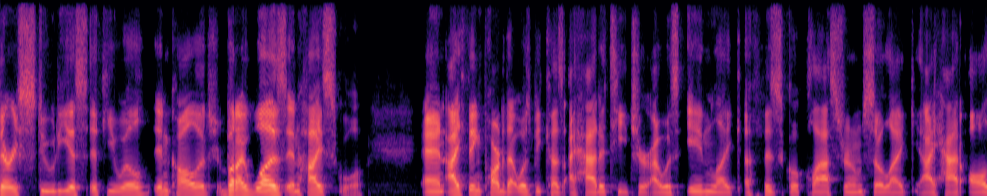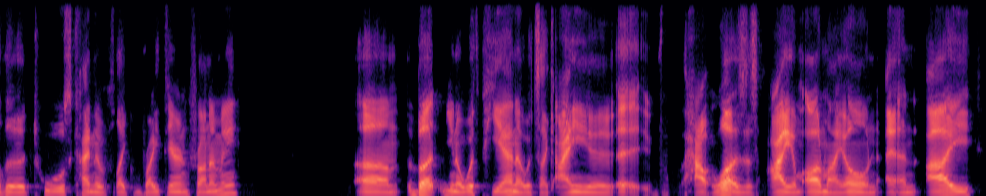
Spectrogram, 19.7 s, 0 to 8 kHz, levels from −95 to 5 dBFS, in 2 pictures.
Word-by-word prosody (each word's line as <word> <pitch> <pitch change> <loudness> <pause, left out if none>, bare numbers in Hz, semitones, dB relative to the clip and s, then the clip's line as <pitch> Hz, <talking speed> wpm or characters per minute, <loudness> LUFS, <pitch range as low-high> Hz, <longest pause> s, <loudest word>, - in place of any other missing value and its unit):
very 135 -1 +4
studious, 125 +2 -3
if 120 0 -6
you 120 -1 -6
will, 130 +3 -2
in 135 0 -2
college, 135 +3 -1
but 155 +4 +5
I 145 - +8
was 160 -3 +6
in 120 - 0
high 120 0 +4
school. - - -11 0.6
And 115 0 +6
I 125 0 +7
think 135 +2 0
part 120 -1 +2
of - - -8
that - - +1
was 115 -1 -1
because 115 - -5
I - - -1
had 110 0 +2
a 110 - -1
teacher, 100 -1 -8
I 100 - 0
was 105 +2 -4
in, 115 0 -3
like, 100 -3 -6
a 105 - -7
physical 115 +3 -7
classroom, 105 -1 -3
so, 100 - -4
like, 90 -1 -5
I - - +1
had - - 0
all 105 +1 -1
the 110 -2 -2
tools 120 -3 -7
kind 110 -2 -2
of, 100 -2 -7
like, 100 -1 -7
right 105 +1 -5
there 115 -1 -1
in 105 -1 -7
front 105 0 -4
of 115 - -3
me. 155 +4 -5 1.2
Um, 105 -3 +1
but, 135 -1 +4
you 130 -2 -5
know, 105 - 0
with 110 +2 -3
piano, 110 -3 0
it's 95 - -8
like 90 0 -9
I 100 +1 +4
ee 110 -2 -1 0.3
uh, - - +1
eh, - - 0 0.5
how - - +2
it - - -11
was 110 -2 +4
is, 95 0 -10
"I 120 +1 +8
am 105 -1 +3
on 115 0 +3
my 95 -4 -2
own," 110 -4 -1
a - - +4
and 100 -1 -3
I 115 -2 +4
115 Hz, 220 wpm, -25 LUFS, 105-125 Hz, 1.2 s, I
